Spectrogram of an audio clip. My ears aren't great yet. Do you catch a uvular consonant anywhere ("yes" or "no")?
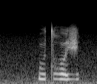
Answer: yes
